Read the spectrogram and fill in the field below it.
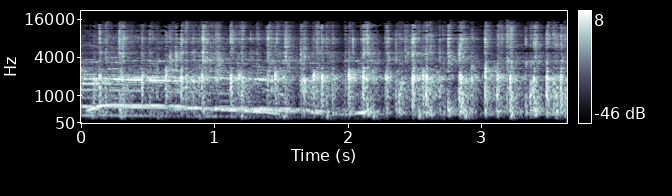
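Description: A crowd on BBC Radio Stoke on Christmas Eve 2014 claps steadily and loudly, a dense patter of many hands throughout, with a drawn-out cheer or whoop sliding downward over it at the start.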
